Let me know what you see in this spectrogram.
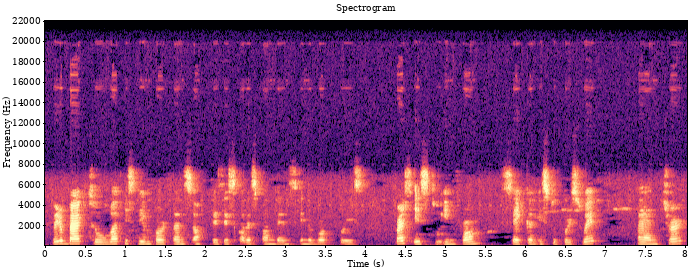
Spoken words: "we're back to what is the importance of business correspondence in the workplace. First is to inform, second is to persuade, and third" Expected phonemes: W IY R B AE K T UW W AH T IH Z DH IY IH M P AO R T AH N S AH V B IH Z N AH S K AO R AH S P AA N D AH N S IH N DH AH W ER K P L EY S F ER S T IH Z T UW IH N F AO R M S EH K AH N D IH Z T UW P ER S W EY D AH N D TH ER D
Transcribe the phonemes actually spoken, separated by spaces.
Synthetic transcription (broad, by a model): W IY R B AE K T UW W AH T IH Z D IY IH M P AO R T AH N S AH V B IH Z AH S K AO R AH S P AA N D AH N S IH N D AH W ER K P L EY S F ER S T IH S T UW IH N F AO R M S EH K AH N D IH S T UW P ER S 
